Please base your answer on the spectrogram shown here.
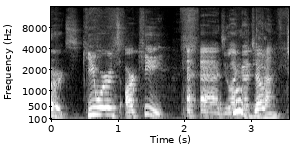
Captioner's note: chuckles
